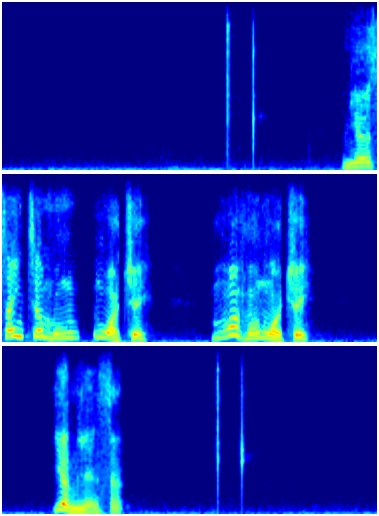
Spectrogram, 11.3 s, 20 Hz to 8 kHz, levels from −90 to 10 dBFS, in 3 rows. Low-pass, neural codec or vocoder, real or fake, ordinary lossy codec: 7.2 kHz; codec, 24 kHz, 0.9 kbps, WavTokenizer, medium speech release version 2; fake; Opus, 16 kbps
